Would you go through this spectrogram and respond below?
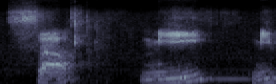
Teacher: میم کے نیچے زیر ہے اور ساتھ چھوٹی یہ ہے تو یہ یائے معروف کی پوری آواز ہو جائے گی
